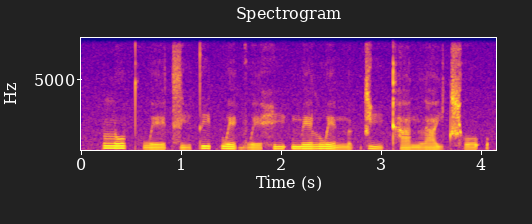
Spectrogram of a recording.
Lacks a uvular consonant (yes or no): yes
